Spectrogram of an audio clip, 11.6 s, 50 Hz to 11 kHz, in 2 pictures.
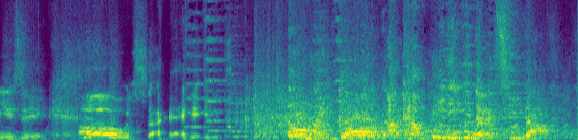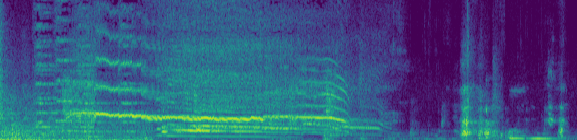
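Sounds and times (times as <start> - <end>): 
speech: 0.0 - 5.7
person screaming with pitch dropping: 7.3 - 9.8.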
